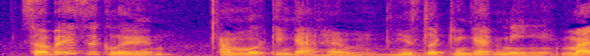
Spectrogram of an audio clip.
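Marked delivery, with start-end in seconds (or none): none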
